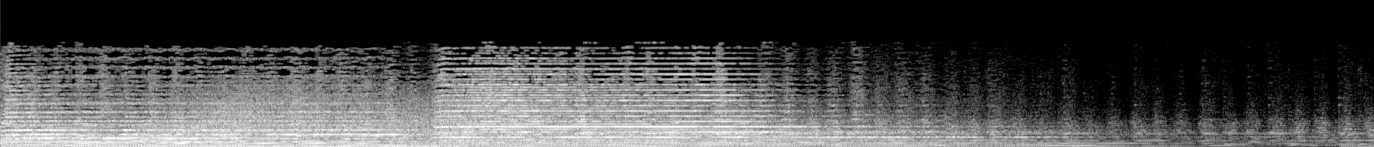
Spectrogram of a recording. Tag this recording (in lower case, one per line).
music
